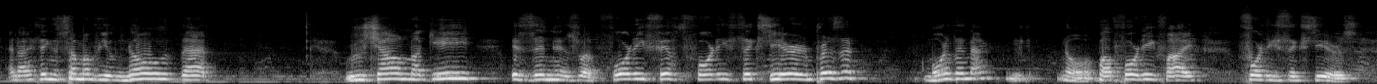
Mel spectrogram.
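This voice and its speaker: Against noticeable background noise, a woman speaks very slowly at a fairly high pitch with ordinary pitch variation. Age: 80s+. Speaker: activist and author. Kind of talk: talk at book event.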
